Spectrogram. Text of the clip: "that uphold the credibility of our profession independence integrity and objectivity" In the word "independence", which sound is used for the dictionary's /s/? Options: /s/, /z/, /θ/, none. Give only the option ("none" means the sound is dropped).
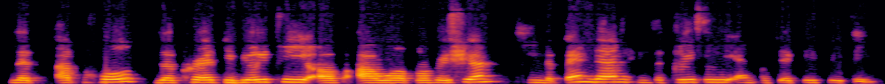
none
